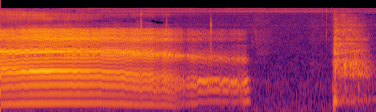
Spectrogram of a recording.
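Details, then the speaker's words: Baby barely a day old crying: a single clear, high-pitched cry falling in pitch before a brief gasp, a normal newborn cry. "oh my God is that that cutest cry okay okay"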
